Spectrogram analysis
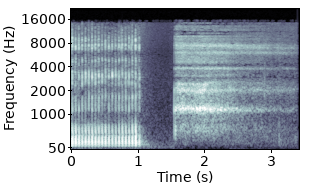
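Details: Boxer dog snoring: about one second of rapid, fluttering snorting pulses, then a steadier hissing sound.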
